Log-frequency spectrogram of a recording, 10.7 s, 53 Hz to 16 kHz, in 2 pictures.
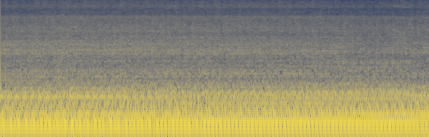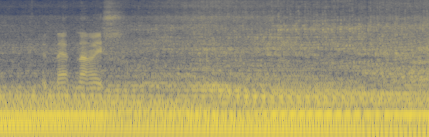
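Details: SRT8 6.1 V8, new billet thermostat housing, just after a cold start following weeks sitting in snow: deep, steady burble with no knocks; the owner notes no power steering pump whine. Normal cold-start idle.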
